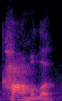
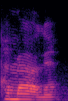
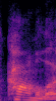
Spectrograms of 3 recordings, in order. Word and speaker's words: Kamala: more about pronouncing properly her name is Kamala not Kamala it's Kamala and I think that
